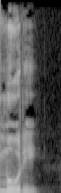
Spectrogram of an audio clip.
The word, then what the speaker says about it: Moody: It's G Monetti, G Moody. Last name rhymes with duty, embarking, christening the ship that will eventually go out into the sea on its own. And I am G Moody with This, That, and the Third.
